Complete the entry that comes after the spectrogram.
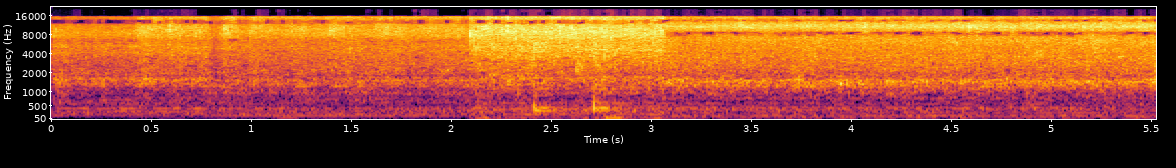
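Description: Steady, broadband hiss of running shower water, close and constant, getting slightly louder partway through, with no voices.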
